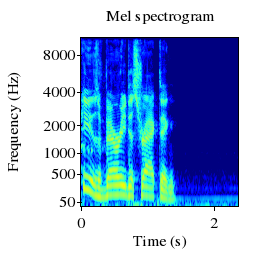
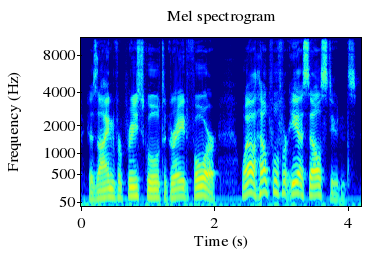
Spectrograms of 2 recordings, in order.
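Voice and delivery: upbeat commercial announcer voice; ad read; 4 semitones higher than usual. Acted. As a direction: sell it like an old software ad. Reads the game's ad blurb.

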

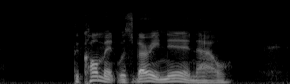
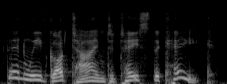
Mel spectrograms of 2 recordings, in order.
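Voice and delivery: motherly figure; 9 semitones higher than usual. Acted. Narrator voices Moomin Mama.

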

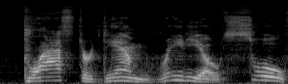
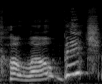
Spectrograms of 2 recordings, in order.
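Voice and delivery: sassy comeback; 13 semitones higher, 3 dB louder, slower than usual. Retold or imitated. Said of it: "I'm like".

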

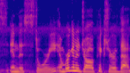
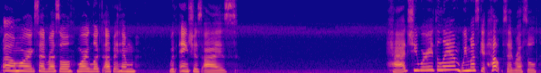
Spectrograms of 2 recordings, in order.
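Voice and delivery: put-on lively read-aloud for young children; gentle classroom story voice; storybook reading; 4 semitones higher than usual. A narrator's reading. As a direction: read it like a picture book to kids. Reading picture book to class.

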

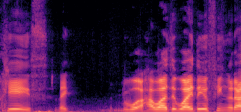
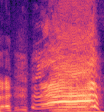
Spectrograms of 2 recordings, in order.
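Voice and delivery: startled scream; 12 dB louder than usual. Real, not acted. Ambushed in game.

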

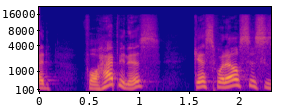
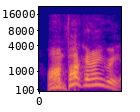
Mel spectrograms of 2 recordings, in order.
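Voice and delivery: mock angry; 5 semitones higher, 7 dB louder, faster than usual. Voicing angry person.

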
